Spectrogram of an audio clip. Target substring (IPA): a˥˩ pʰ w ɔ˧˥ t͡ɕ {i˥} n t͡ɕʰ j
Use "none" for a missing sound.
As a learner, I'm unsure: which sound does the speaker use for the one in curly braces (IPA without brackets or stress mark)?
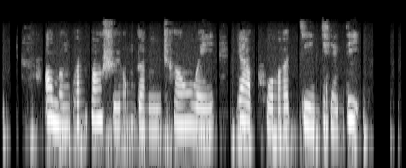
i˨˩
